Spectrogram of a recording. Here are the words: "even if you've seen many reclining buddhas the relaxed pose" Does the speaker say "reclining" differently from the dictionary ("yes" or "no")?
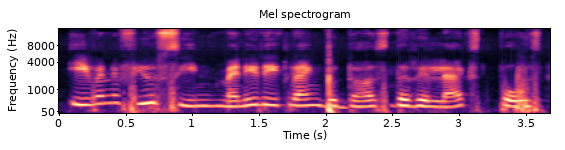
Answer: yes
